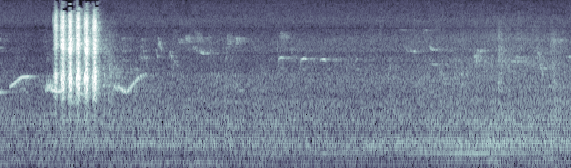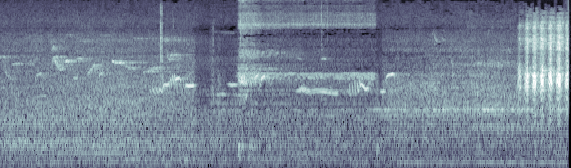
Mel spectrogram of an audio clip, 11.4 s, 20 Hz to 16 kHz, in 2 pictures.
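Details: Eurasian magpie taunting a cat, Île-de-France, France, April 2023. Brief bursts of harsh staccato chatter come near the start and at the end, with thin whistled notes of other birds and steady outdoor background noise in between.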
